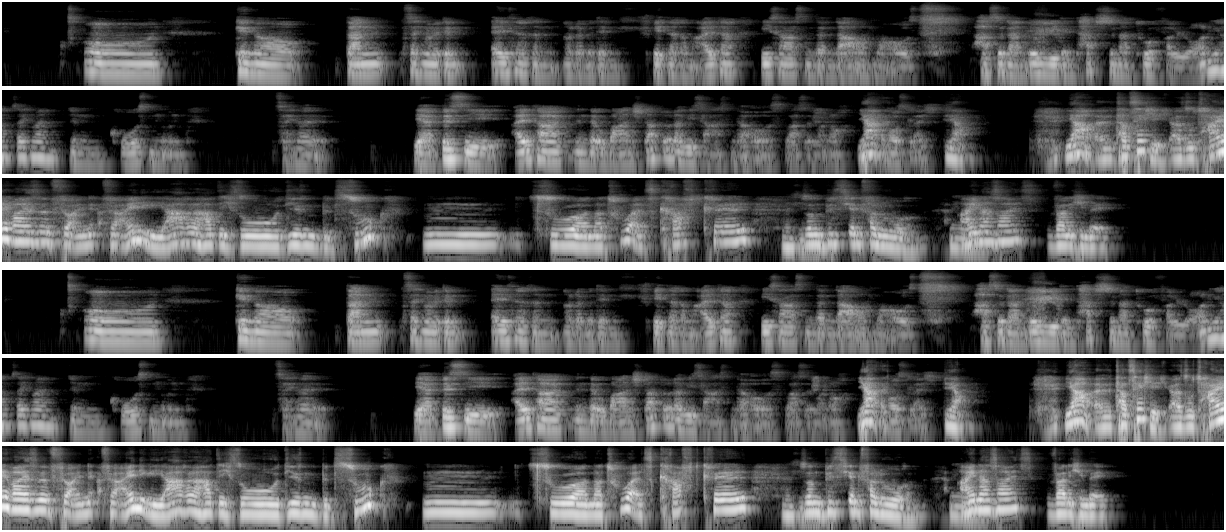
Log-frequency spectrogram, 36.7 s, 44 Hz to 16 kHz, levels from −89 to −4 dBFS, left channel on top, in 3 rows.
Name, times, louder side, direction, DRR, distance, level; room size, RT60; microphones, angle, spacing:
voice 1, 0.8-1.8 2.3-3.0 3.4-4.6 4.9-14.0 14.9-15.4 16.3-20.6 21.1-21.5 32.2-32.7 33.9-34.3, equal, 10° right, -10 dB, 0.5 m, -33 dB
voice 2, 20.8-21.1 21.6-21.9 22.5-28.4 28.6-33.6 34.0-35.5, right 5 dB, 75° right, 8 dB, 0.3 m, -23 dB
2.4 x 2.3 x 2.4 m, 0.36 s
head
